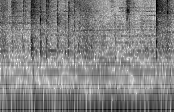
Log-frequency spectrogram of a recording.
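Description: Typing on a computer keyboard: a few scattered soft keystrokes, with quiet background music underneath.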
